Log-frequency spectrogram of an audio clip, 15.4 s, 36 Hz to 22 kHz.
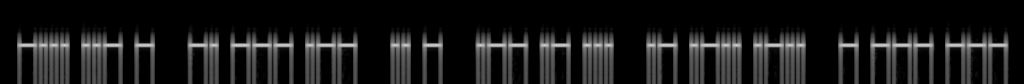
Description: Morse code, heard as a keyed tone, about 15 wpm, 700 Hz. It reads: BUT NOW IT WAS ALL TOO
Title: Sentences from Top 700 Words 15wpm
